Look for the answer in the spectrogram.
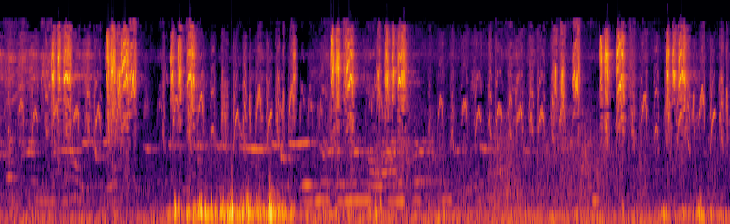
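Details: Javan cochoa call meant to lure birds into singing. Bright, harsh high chirps come in paired bursts, with a brief low rumble early on and soft whistles behind.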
